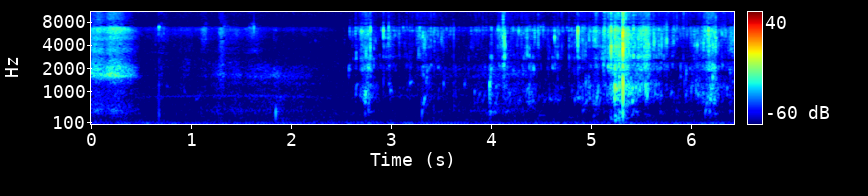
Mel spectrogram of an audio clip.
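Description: Faint sloshing and dripping of water as a small hooked carp is reeled in close to the bank, with scattered small clicks and a louder splash about five seconds in.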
